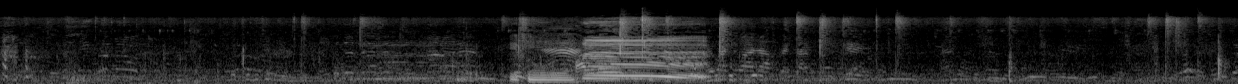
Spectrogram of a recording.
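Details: Madura cattle of the Dor To Dor karapan sapi team training again for bull racing at the Asemanis field; a single long, loud harmonic moo rises then falls midway, amid people talking, laughter and background music.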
